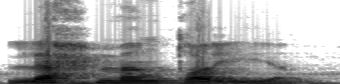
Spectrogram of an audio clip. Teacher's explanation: إذا ما وقفنا على كلمة لحما فإننا نبدل هذا التنوين ألفا ونقف عليها بالمد الطبيعي الذي هو مقداره حركتان · Term: مد العوض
